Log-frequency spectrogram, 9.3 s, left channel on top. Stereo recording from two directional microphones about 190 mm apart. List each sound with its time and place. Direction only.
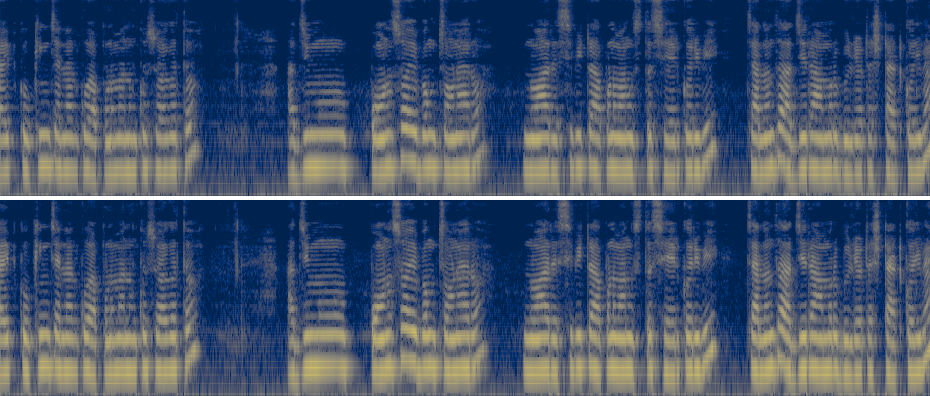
0.0 s speech: 15° right (ahead or behind)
